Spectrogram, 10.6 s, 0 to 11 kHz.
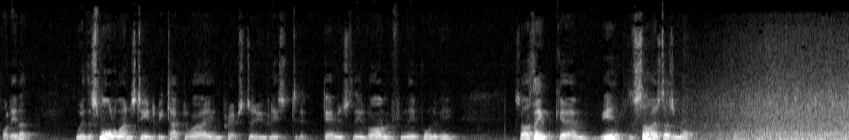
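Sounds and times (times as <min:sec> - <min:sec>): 
speech: 0:00.0 - 0:05.8, 0:06.4 - 0:09.7
rushing river water at a hydro intake: 0:08.4 - 0:10.6.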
